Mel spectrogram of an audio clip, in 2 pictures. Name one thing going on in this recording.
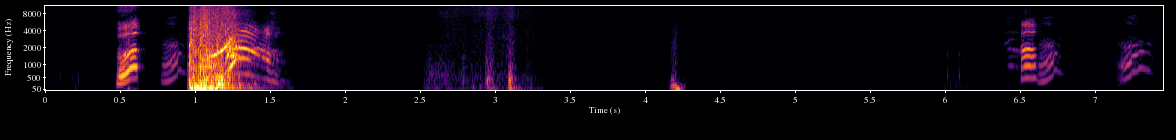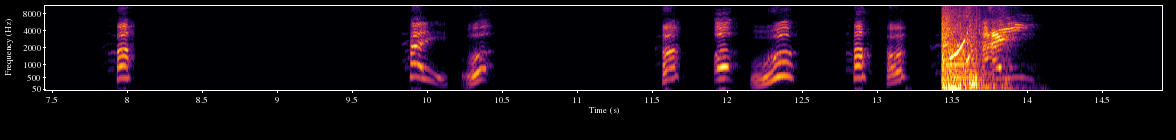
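A heavy thud sounds.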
